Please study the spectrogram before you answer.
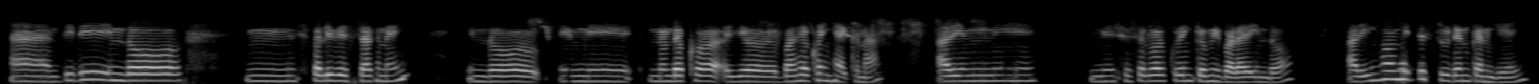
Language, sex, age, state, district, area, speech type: Santali, female, 18-30, West Bengal, Birbhum, rural, conversation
